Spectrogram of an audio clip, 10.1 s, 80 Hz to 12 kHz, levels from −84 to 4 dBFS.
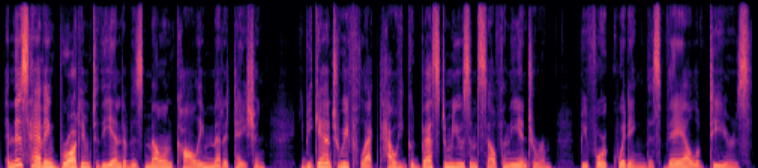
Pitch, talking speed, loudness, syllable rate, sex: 200 Hz, 185 wpm, -20 LUFS, 5.1 syllables/s, female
